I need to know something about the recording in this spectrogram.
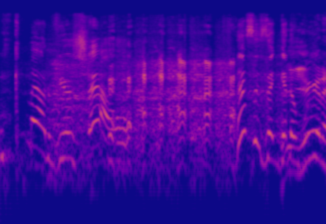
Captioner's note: laughter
